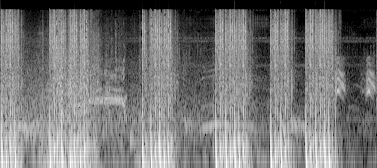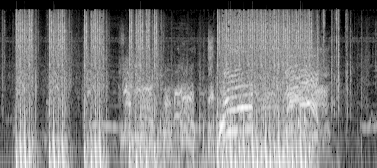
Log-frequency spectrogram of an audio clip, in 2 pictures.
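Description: A rifle fires loud, rapid bursts of shots.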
